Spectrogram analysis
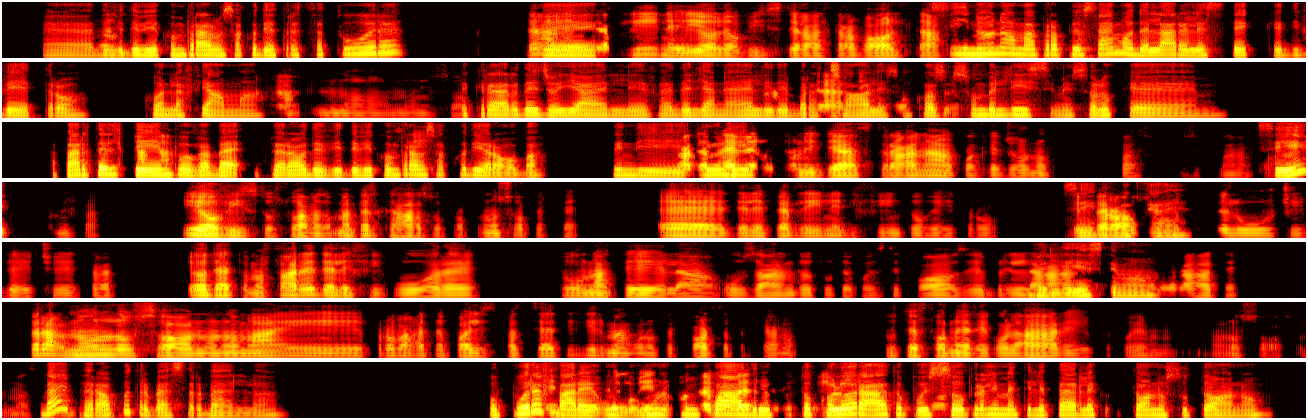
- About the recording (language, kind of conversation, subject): Italian, unstructured, Hai mai smesso di praticare un hobby perché ti annoiavi?
- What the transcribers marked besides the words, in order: static; distorted speech; tapping; "proprio" said as "propio"; other background noise; unintelligible speech; "proprio" said as "propio"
